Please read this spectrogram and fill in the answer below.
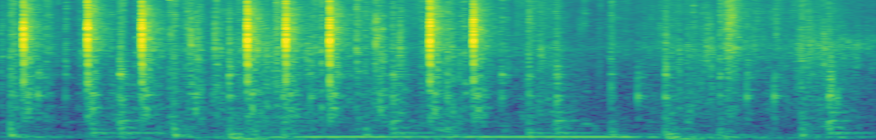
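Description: Typewriter keystroke sound effect, a rapid run of sharp clicks, over a low steady musical drone.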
